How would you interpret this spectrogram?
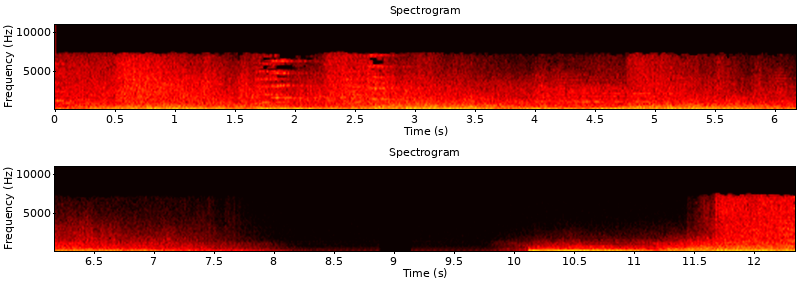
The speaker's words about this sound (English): Lightning flashes all around, and thunder crashes loudly. Thunder crashes loudly, and the rain begins to fall.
